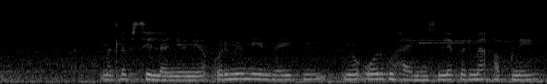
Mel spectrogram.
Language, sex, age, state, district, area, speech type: Dogri, female, 18-30, Jammu and Kashmir, Jammu, urban, spontaneous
